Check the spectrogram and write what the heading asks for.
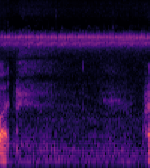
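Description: Steady, high-pitched trilling of insects, one unbroken tone with no gaps.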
